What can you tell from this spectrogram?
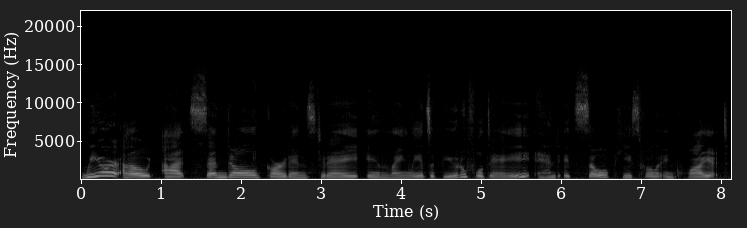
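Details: Adult woman speaking; normal speech.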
